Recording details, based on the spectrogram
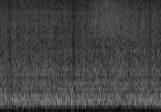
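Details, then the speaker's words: Idling engine after tightening the V-belt, with water sprayed on it: a steady run under the spray hiss with no squeal or chirp. The belt, water pump and alternator pulleys still spin fast when wet, so the belt drive is healthy. "Selepas kita kencangkan V-belt, oke, walaupun basah, belting, oke, puli semua masih berpusing dengan laju."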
